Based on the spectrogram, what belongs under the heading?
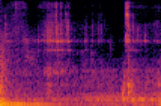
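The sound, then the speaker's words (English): Quiet wet mouth sounds of someone taking a sip of a drink, soft slurping and swallowing over a low hum, with a brief sharper click near the end. “So, I'm wetting my whistle again.”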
